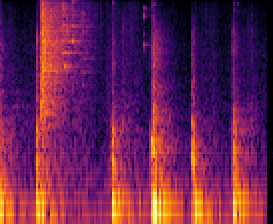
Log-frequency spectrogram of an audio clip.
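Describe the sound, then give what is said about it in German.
Glass shatters with a loud, bright crash, followed by several more breaking impacts at roughly even intervals, each a sharp burst with trailing tinkles, clear with no talking. “Vorsicht, das Glas.”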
